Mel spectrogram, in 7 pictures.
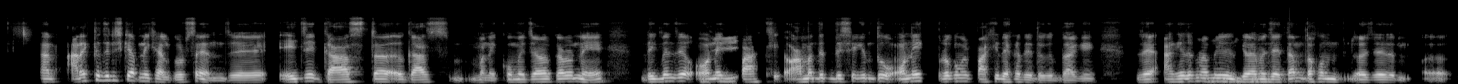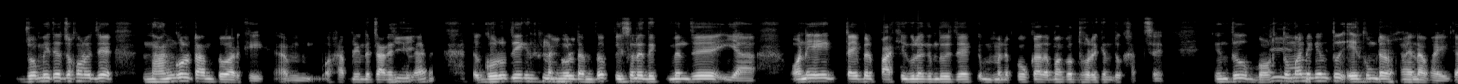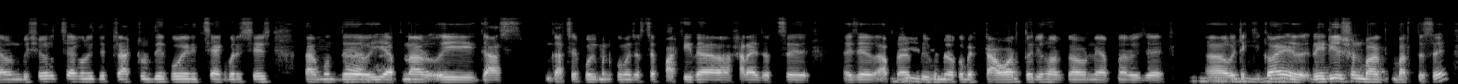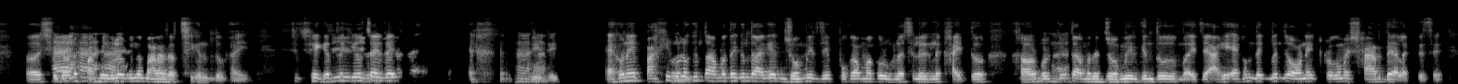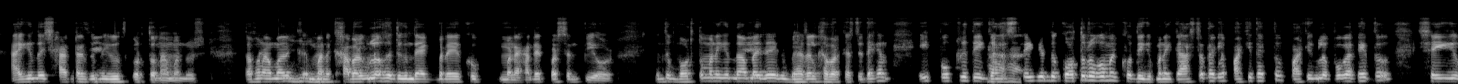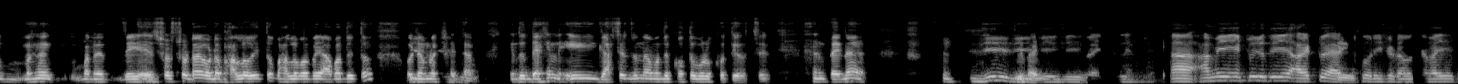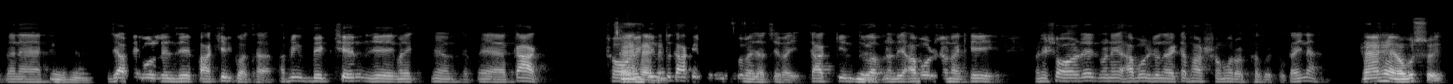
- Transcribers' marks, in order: tapping; static; other background noise; "লাঙ্গল" said as "নাঙ্গল"; "লাঙ্গল" said as "নাঙ্গল"; in English: "Radiation"; chuckle; unintelligible speech; unintelligible speech; unintelligible speech; chuckle
- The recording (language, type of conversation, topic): Bengali, unstructured, প্রকৃতির পরিবর্তন আমাদের জীবনে কী প্রভাব ফেলে?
